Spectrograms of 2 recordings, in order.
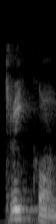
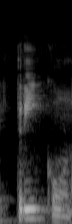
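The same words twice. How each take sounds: First: त्रिकोण with a vibrating "trr" start; barely any i in त्रिकोण; wrong तृ pronunciation. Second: त्रिकोण with a clear "tree" start; plain i after tr in त्रिकोण; correct "त्रि" pronunciation. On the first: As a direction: say त्रिकोण as तृकोण. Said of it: "त्रिकोण नहीं होता". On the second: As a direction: say त्रिकोण as "tri-kon". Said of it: "ये त्रिकोण होता है". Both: Shown as a demonstration.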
